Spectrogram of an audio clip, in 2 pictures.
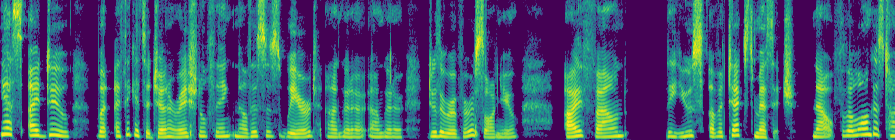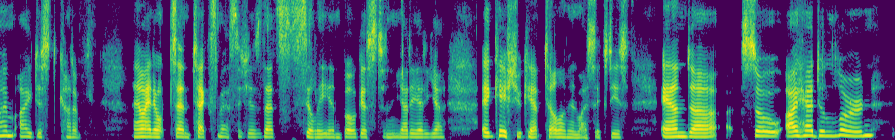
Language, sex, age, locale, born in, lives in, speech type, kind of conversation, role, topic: English, female, 60-64, en-US, United States, United States, conversation, unstructured, none, What little gestures make you feel appreciated?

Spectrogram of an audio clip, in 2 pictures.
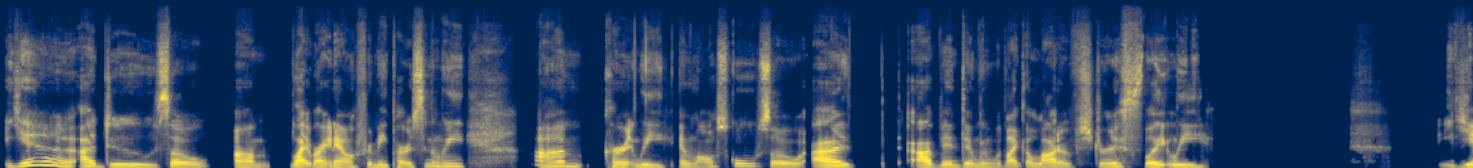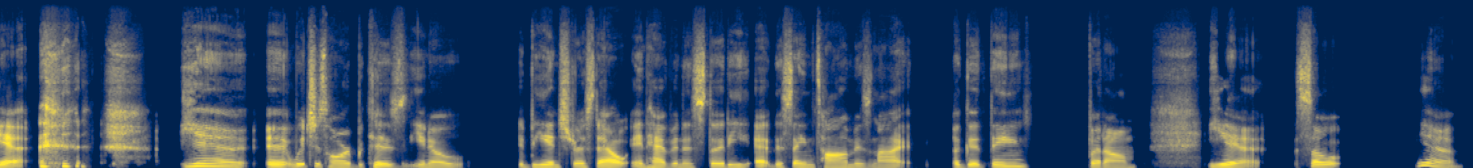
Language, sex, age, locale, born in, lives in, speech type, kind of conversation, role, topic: English, female, 20-24, en-US, United States, United States, conversation, podcast, guest, What are some practical habits that can help reduce everyday stress?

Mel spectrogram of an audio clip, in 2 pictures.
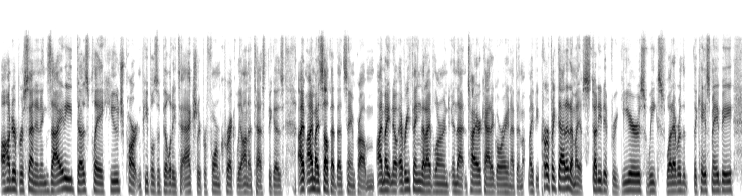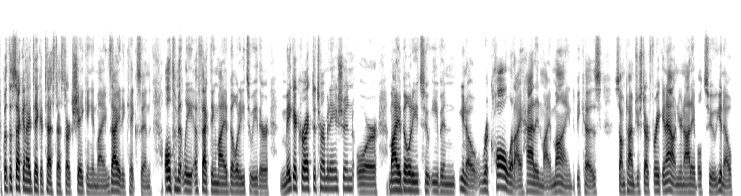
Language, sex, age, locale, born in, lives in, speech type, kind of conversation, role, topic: English, male, 35-39, en-US, United States, United States, conversation, unstructured, none, What's your opinion on standardized testing?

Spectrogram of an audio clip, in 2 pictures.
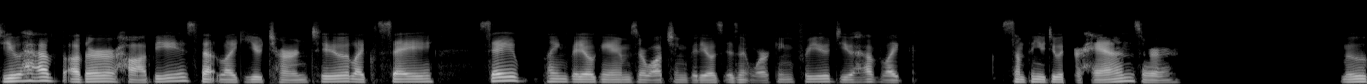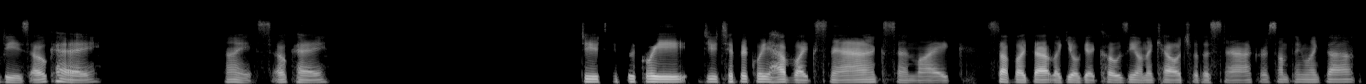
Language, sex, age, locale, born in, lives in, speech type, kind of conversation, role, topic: English, male, 30-34, en-US, United States, United States, conversation, podcast, host, What habits or routines help you handle everyday stress?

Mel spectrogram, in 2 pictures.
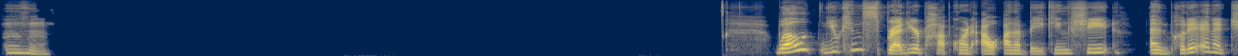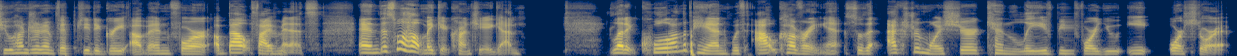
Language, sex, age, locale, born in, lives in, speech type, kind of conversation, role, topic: English, female, 35-39, en-US, United States, United States, read, expert-assistant, expert, How can you make perfect popcorn at home?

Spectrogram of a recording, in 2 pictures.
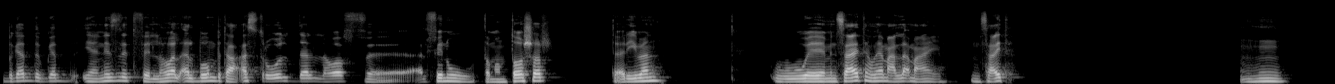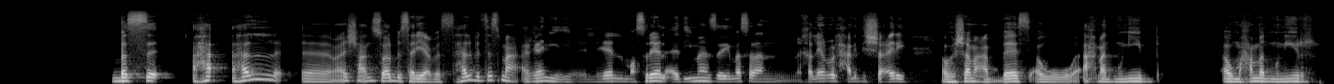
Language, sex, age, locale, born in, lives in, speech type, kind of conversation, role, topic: Arabic, male, 20-24, ar-EG, Saudi Arabia, Germany, conversation, unstructured, none, إيه نوع الموسيقى اللي بتسمعها عادة؟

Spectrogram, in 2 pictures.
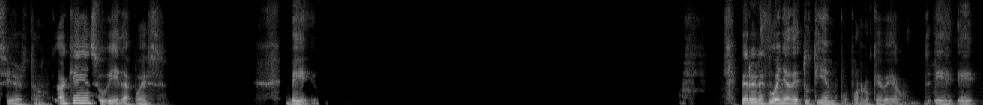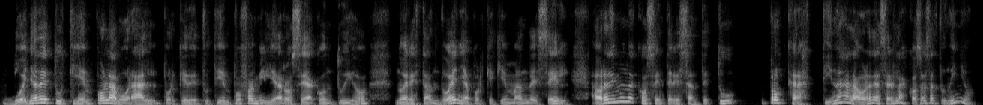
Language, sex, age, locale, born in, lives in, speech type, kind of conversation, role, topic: Spanish, male, 55-59, es-VE, Venezuela, Portugal, conversation, advice, advisor, ¿Cómo puedo dejar de procrastinar y priorizar mis tareas?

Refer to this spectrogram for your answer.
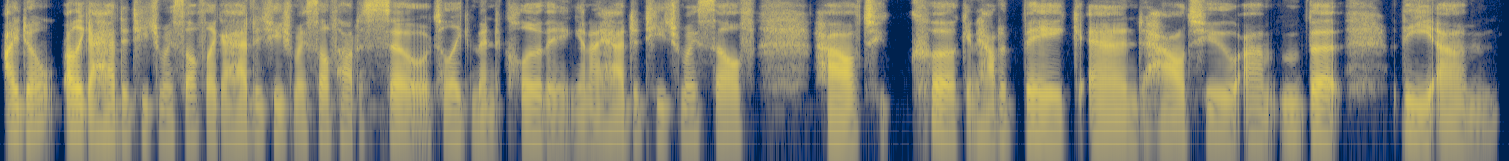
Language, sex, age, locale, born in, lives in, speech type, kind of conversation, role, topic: English, female, 35-39, en-US, United States, United States, conversation, unstructured, none, What class do you wish had existed when you were younger?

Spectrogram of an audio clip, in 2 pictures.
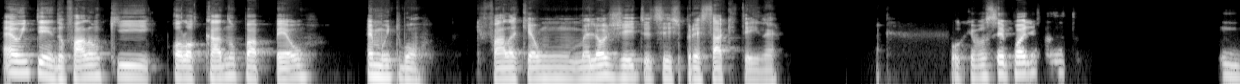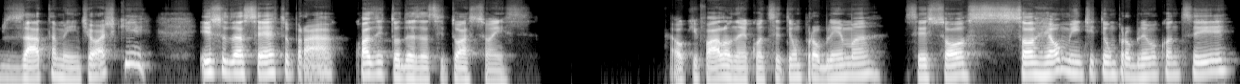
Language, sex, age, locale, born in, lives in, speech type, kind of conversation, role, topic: Portuguese, male, 25-29, pt-BR, Brazil, United States, conversation, unstructured, none, Como você lida com a perda de alguém próximo?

